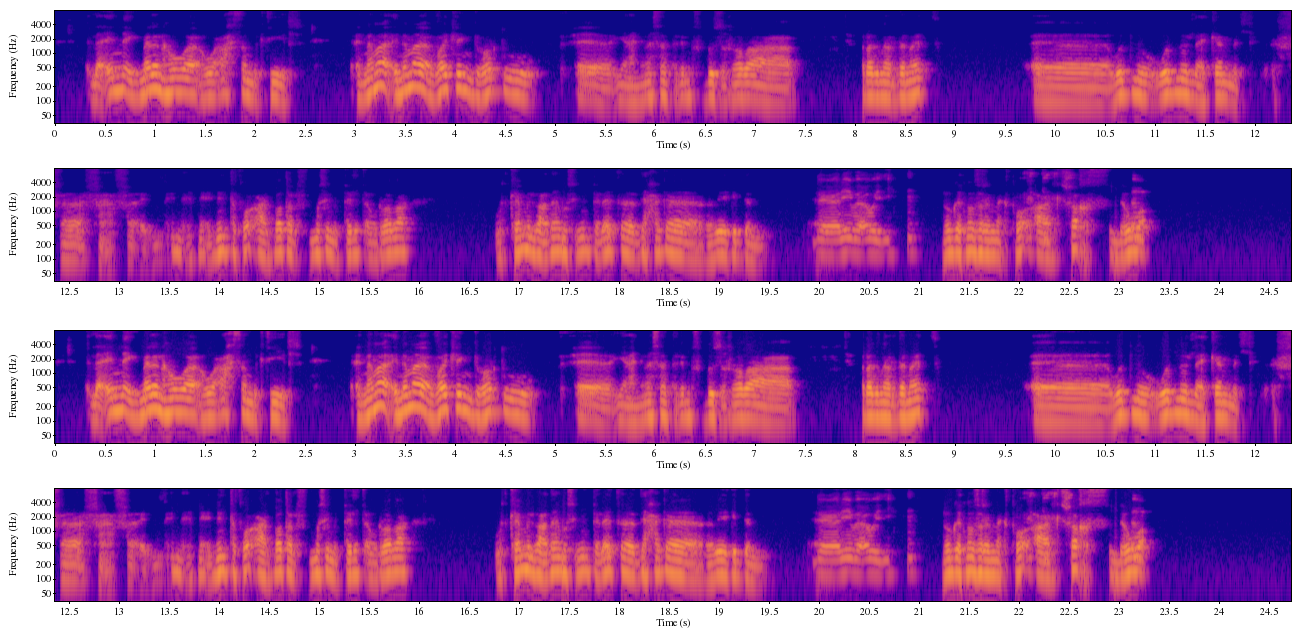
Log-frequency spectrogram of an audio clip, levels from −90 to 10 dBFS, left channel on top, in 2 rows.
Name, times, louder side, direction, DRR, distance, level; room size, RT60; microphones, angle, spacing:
voice 1, 0.3-2.4 3.0-4.8 5.2-7.4 8.1-8.7 9.8-11.9 12.2-15.9 16.8-19.5 21.2-23.3, right 2 dB, 65° right, 1.1 m, -24 dB
voice 2, 19.9-21.0 22.0-22.3 23.1-23.3, right 1 dB, 10° right, 2.1 m, -29 dB
6.3 x 5.4 x 4.1 m
head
